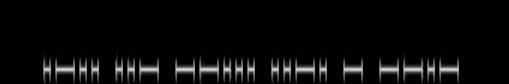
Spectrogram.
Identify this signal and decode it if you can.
Morse code, heard as a keyed tone, about 20 wpm, 700 Hz. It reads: LU7FTQ
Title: DXCC-100 Call Signs - 6 Characters - 20wpm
